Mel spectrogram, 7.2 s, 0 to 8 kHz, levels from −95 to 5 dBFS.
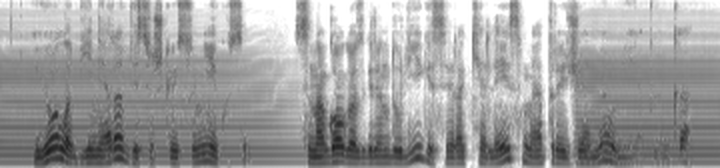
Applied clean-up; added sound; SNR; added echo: none; Wind instrument, woodwind instrument; 14 dB; none.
